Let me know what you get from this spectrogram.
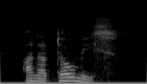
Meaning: anatomical, anatomic
- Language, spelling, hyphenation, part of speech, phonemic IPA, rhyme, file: Dutch, anatomisch, ana‧to‧misch, adjective, /ˌaː.naːˈtoː.mis/, -oːmis, Nl-anatomisch.ogg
